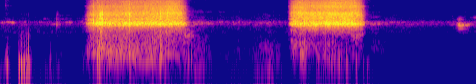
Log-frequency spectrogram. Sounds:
Sniff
